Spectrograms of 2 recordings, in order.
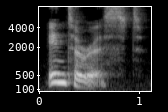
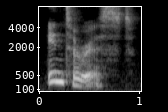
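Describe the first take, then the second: No difference in how they are said.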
